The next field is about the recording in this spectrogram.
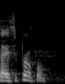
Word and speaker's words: isopropyl: How do you pronounce isopropyl? Is it right? Is that right? – Yeah, it's isopropyl.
